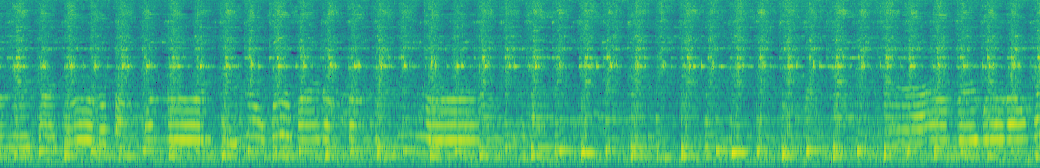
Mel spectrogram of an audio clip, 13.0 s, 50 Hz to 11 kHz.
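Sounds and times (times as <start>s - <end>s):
jingle bells shaken: 0.0s - 13.0s
person singing: 0.0s - 13.0s
plucked lute melody: 0.0s - 13.0s.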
